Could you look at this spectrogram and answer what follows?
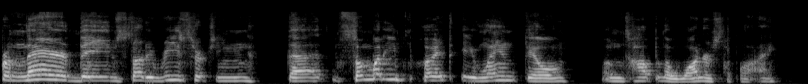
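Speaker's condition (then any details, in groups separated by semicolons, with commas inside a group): Cerebral palsy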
